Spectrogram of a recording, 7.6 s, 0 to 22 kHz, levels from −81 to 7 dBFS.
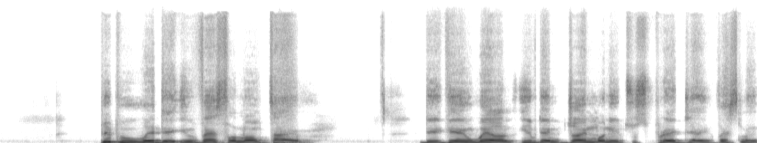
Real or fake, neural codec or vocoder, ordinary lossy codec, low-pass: fake; autoencoder, 48 kHz, 32 numbers a frame, DAC-VAE, trained on Japanese speech; none; none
